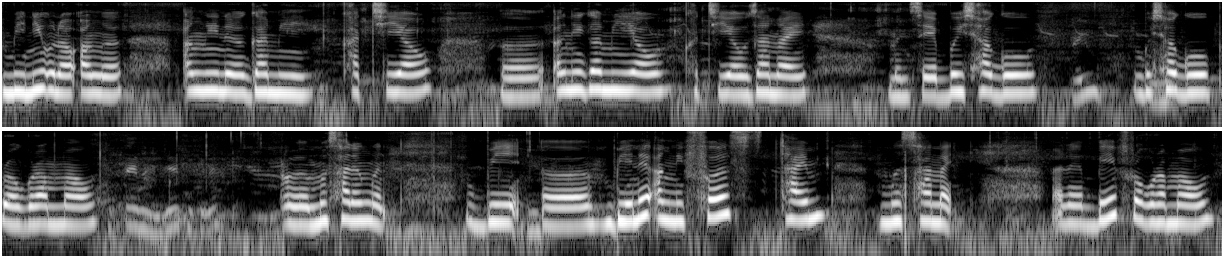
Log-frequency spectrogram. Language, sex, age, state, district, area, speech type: Bodo, female, 18-30, Assam, Udalguri, urban, spontaneous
